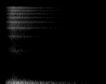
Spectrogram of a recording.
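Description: Intro logo sting: one sudden hit with a deep boom and a bright high shimmer, fading out over about a second and a half.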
